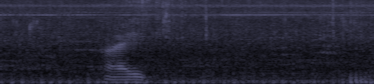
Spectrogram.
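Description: Small drops plop softly into still water.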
